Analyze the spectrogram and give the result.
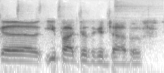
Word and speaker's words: Epoch: So these days, I work at a shop in Austin, Texas called Epoch Coffee, spelled not how it sounds. The word epic, as in a point in time, E-P-O-C-H. We pronounce it Epoch because it's not a real word, I guess.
